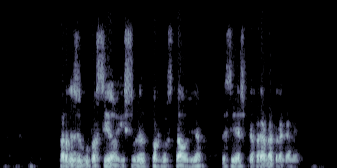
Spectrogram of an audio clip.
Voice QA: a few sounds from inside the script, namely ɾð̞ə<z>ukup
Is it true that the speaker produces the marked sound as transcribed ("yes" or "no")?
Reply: yes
